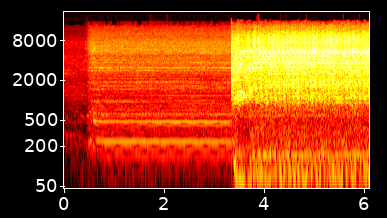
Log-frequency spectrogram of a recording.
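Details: 1976 Chevy Vega drag car with a newly fitted 427 V8, restarted after the distributor was reseated on the oil pump to fix no oil pressure: electric fuel pump hum, then it catches and settles into a strong, even idle with good oil pressure. Normal idle.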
